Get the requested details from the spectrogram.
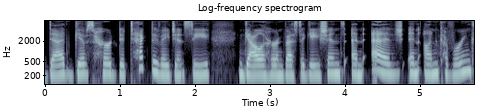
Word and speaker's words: Gallagher: So, well, actually, there's a little part in the book where they make fun of Americans for pronouncing their last name Gallagher. Uh-huh. And in Ireland, it's pronounced Gallagher. – Gallagher. – The second G is silent.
